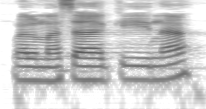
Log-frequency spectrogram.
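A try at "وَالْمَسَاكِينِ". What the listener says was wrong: Wal masakini, ada alif lamnya. Wal masakin itu nunnya nun lam, ya kan? Bukan nun jamak mudzakkar ya toh. Jadi masakini ya. Jangan tertipu tahu masih samar, oh ini ya nun jamak mudzakkar, jadi nunnya fathah, bukan ya.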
